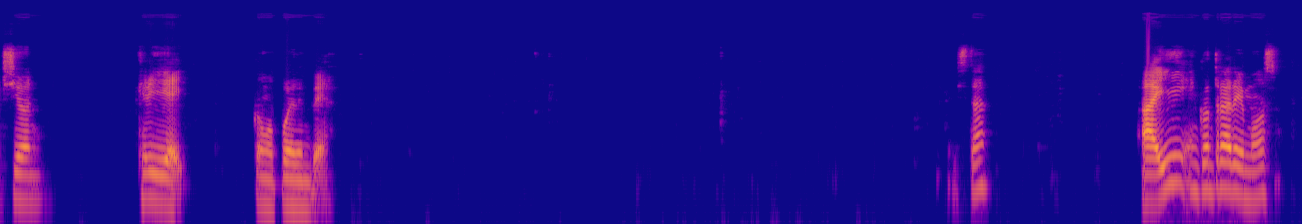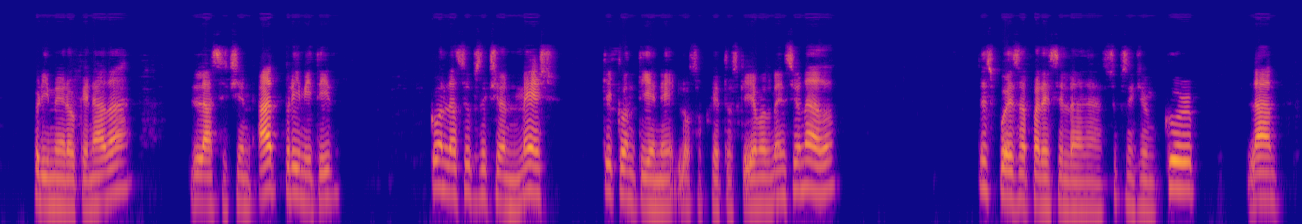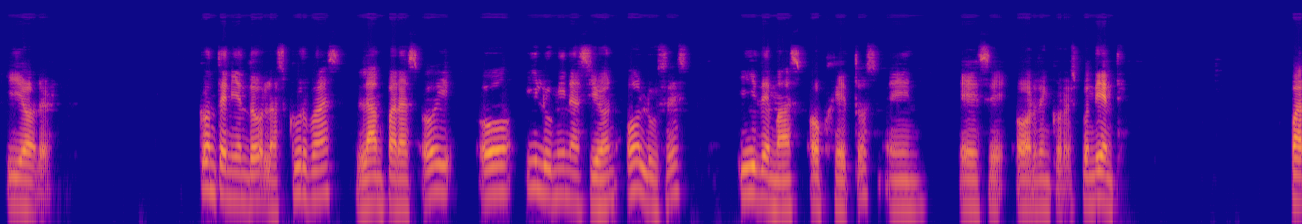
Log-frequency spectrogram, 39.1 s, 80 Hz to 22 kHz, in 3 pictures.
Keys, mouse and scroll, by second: 5.7 ctrl+middle click, 8.1 click, 21.9 click, 24.2 click.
